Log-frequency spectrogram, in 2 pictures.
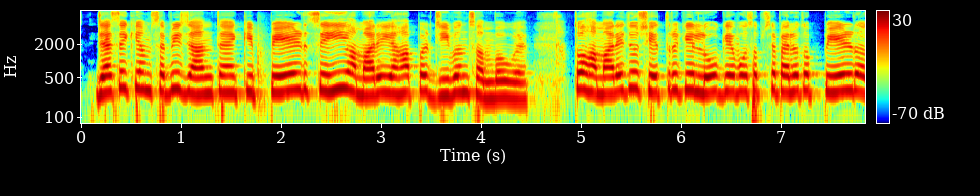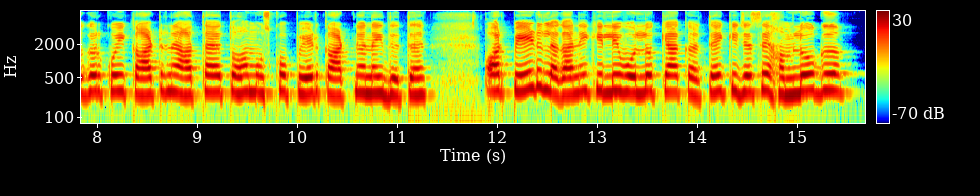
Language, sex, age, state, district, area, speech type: Hindi, female, 18-30, Rajasthan, Jodhpur, urban, spontaneous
